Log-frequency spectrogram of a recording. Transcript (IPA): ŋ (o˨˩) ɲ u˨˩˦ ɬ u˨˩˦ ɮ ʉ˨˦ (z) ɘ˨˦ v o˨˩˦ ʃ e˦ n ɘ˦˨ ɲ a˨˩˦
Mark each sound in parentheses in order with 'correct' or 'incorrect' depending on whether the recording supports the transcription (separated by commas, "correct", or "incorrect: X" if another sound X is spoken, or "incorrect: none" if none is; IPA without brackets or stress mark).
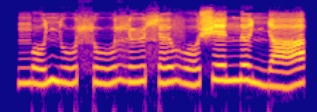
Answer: incorrect: o˨˩˦, incorrect: ɬ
